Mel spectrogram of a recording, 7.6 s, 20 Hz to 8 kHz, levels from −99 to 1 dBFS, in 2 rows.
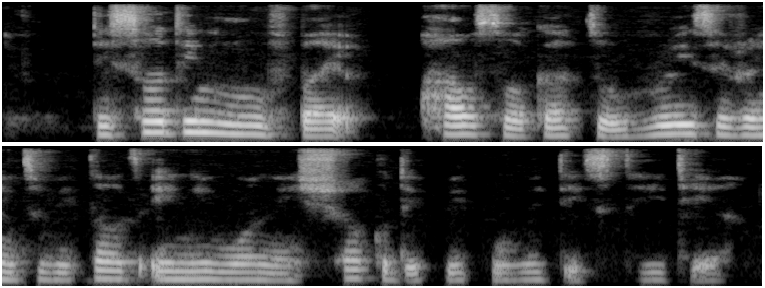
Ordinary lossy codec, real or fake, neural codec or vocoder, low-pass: none; real; none; 7.2 kHz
